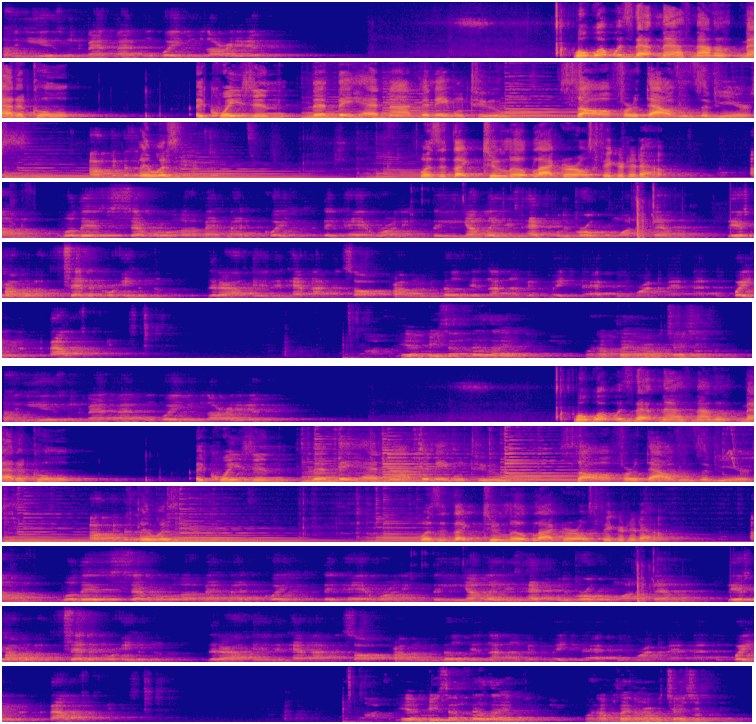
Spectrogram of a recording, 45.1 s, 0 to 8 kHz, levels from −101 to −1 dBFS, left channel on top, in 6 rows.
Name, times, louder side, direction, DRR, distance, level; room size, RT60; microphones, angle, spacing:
voice 1, 0.0-2.6 15.9-17.2 22.5-22.8 23.1-29.3 29.8-31.5 32.1-33.3 33.6-37.1 37.4-37.6 38.1-38.3, equal, 25° left, 6 dB, 4.7 m, -40 dB
voice 2, 5.5-8.2 9.5-12.7 13.1-15.2 16.4-16.8 19.2-21.7 28.9-29.0, left 3 dB, 40° left, 12 dB, 0.9 m, -29 dB
sound 1, 10.5-21.5, right 2 dB, 65° right, 4.2 m, -43 dB
voice 3, 41.0-42.8 43.4-44.6, right 1 dB, 35° right, 6 dB, 4.8 m, -37 dB
28.5 x 20.0 x 8.5 m, 1.2 s
head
